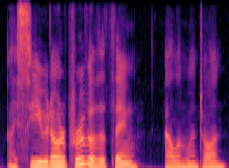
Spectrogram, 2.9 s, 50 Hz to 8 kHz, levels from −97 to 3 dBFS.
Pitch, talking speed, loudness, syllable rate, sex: 190 Hz, 230 wpm, -17 LUFS, 5.9 syllables/s, female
